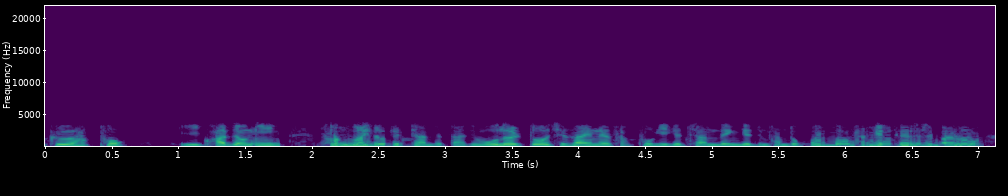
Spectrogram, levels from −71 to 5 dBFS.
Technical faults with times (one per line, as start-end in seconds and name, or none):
0.00-7.13 AMR narrowband mobile codec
